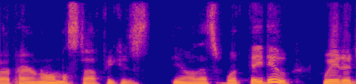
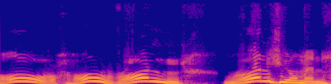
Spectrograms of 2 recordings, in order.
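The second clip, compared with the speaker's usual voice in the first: clumsy, put-on monster voice, high and swooping; 8 semitones higher than usual. Telling a story where Bigfoot stops and looks at her: Bigfoot voice. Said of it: "I don't do a good Bigfoot voice, but".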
